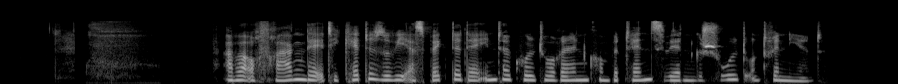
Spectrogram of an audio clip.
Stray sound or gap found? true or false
true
